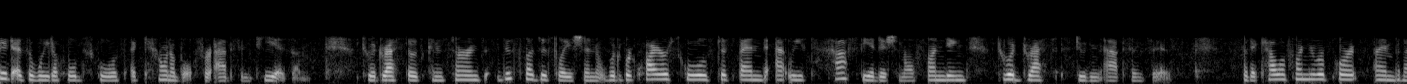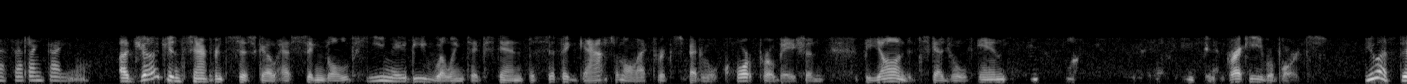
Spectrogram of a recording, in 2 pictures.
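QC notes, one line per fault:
throughout: AMR narrowband mobile codec. The speech is boxed into a telephone band of about 200 Hz to 3.6 kHz with nothing above 3.7 kHz, so sibilants are dull and the voice sounds thin and buzzy, with a synthetic, coarse edge. That fits AMR-NB at a low 5.9 kbps mode, where the codec rebuilds speech from a vocal-tract model excited by only a few pulses per sub-frame, and at this rate the damage is heavy.
24.11 to 26.37 s: speech suppressed in double talk. Over these two seconds or so the talker's level sags and breaks up in patches, at its deepest by roughly 25 dB, so parts of the speech thin out or vanish. The likely cause is an echo canceller that heard both ends at once, could not tell the near talker from the loudspeaker echo, and attenuated everything together.
25.44 to 25.49 s: other side's voice leaking through. Inside that suppressed stretch a brief, faint scrap of a second voice slips in for about 50 ms, sitting very low, around 30 dB under the main speech. 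This is likely far-end audio from the loudspeaker that reached the microphone and was not fully cancelled, so a fragment of the other party survives in the send path.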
